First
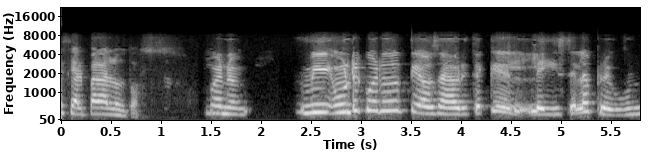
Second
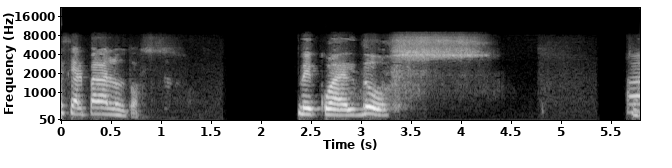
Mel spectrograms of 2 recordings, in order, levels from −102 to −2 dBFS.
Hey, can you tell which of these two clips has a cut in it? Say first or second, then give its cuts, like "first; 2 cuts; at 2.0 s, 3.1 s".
first; 1 cut; at 1.4 s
